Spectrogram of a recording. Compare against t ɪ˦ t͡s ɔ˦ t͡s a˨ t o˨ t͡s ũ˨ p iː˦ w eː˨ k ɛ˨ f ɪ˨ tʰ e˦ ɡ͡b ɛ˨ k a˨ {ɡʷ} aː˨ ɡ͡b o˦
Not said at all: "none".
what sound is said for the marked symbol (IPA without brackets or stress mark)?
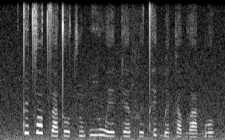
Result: ɡʷ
